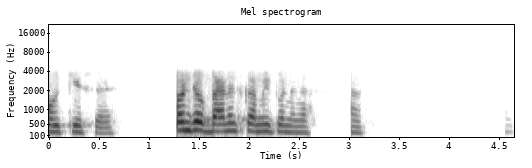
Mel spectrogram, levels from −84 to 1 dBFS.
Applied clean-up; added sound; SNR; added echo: none; none; none; none.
